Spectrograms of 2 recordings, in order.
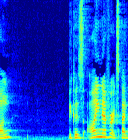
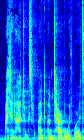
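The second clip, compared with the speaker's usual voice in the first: overwhelmed whisper; 4 semitones lower, 9 dB quieter, faster than usual. Real, not acted. Overwhelmed while describing her healing.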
